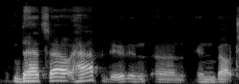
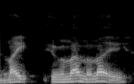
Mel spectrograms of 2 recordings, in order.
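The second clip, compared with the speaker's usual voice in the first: imitated Australian accent; 2 semitones higher than usual. Australian agents testing whether he remembers them, imitated Australian accent. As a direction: put on an Australian accent for the quote. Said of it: "I hear this Australian accent".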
